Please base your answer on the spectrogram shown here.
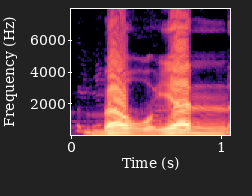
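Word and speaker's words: بغيا: Kemudian bagyan ayunazzilallah.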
